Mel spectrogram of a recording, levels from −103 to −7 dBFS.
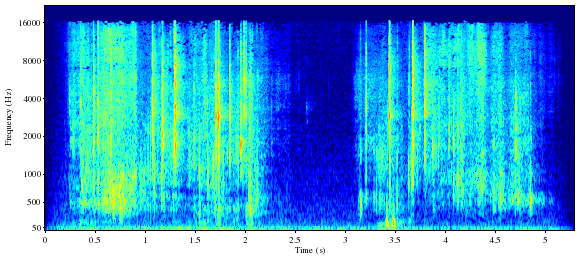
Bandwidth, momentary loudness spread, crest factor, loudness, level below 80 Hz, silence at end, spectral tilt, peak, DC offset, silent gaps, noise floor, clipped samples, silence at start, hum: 17 kHz; 15 LU; 34 dB; -34 LUFS; -66 dBFS; 0.35 s; 1 dB/octave; -4 dBFS; under 0.1%; none; -65 dBFS; under 0.1%; 0.25 s; none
